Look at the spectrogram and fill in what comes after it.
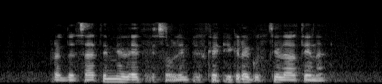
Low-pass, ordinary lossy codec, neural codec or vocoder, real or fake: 7.2 kHz; none; none; real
